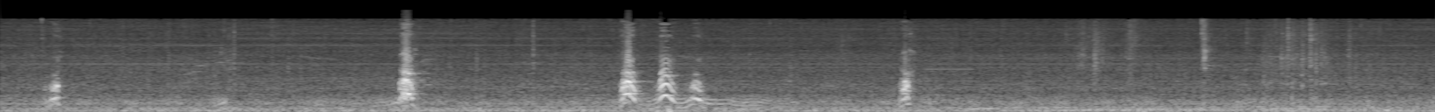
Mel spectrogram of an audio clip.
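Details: Husky pups and a schipperke pup playing outdoors after rain, giving six short, sharp, high barks and yips spread unevenly over fourteen seconds, including a quick run of three, over a steady low background hiss.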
